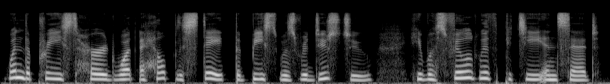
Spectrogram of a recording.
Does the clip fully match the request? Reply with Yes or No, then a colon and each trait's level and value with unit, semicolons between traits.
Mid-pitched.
No: high, 235 Hz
